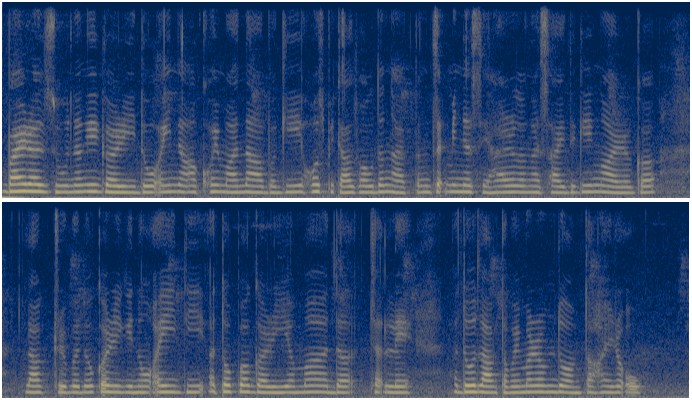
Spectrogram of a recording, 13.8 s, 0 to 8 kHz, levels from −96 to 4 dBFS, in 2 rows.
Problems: none marked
